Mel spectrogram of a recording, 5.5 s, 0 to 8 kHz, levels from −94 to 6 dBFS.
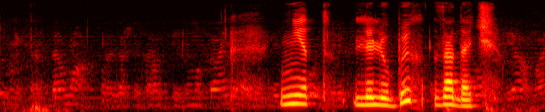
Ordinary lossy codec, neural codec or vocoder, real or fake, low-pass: none; none; real; none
